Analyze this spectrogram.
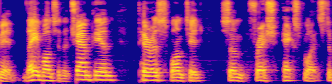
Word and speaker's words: Pyrrhus: Got to spell it again. P-Y-R-R-H-U-S, Pyrrhus.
